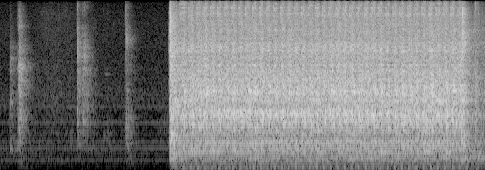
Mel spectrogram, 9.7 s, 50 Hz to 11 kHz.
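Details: Mitsubishi Satoh S470D Buck tractor diesel after new transmission/hydraulic screen and new fuel lines and filter; several short cranking bursts, then catches into steady, even diesel clatter; normal start and idle.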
